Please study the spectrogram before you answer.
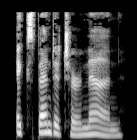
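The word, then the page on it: expenditure: uk ɪkˈspendɪtʃə(r); en-us ɪkˈspendɪtʃər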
